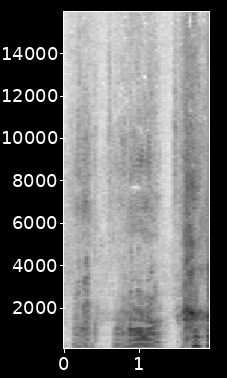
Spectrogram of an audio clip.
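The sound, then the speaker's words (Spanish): A dog barks playfully in three loud bursts of rough, growly barking, separated by short pauses, with no talk. “Fausto, pero si hace rato que estaba esperando que ladrara, ¿ya? Bueno, ahí, pero más que enojado, está juguetón, Fausto, diría.”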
